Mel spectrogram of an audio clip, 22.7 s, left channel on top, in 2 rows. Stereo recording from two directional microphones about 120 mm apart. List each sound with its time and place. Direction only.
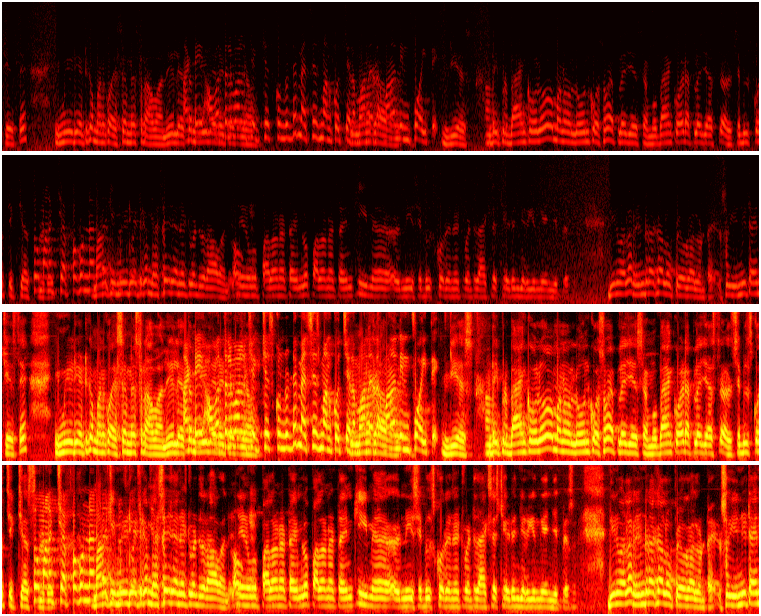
0.9 s speech: 25° right (ahead or behind)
